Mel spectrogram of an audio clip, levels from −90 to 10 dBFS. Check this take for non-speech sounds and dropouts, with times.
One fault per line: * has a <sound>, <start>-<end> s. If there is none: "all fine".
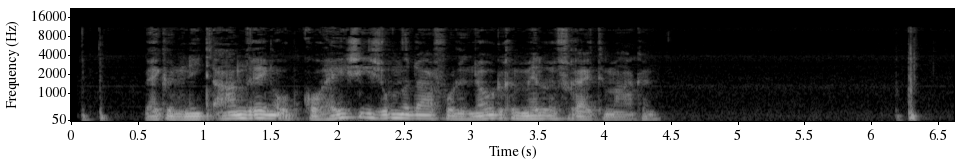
all fine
